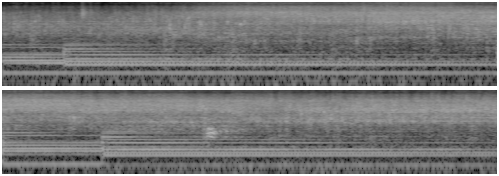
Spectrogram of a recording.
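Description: NY strip steak searing in a pan gives a loud, continuous sizzle and crackle, with a low steady hum underneath throughout.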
